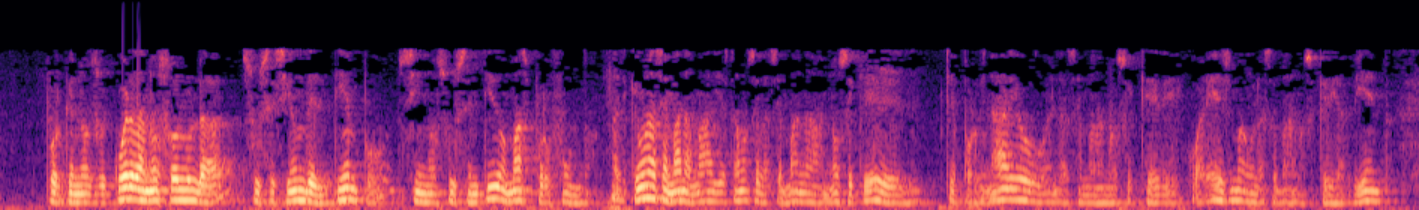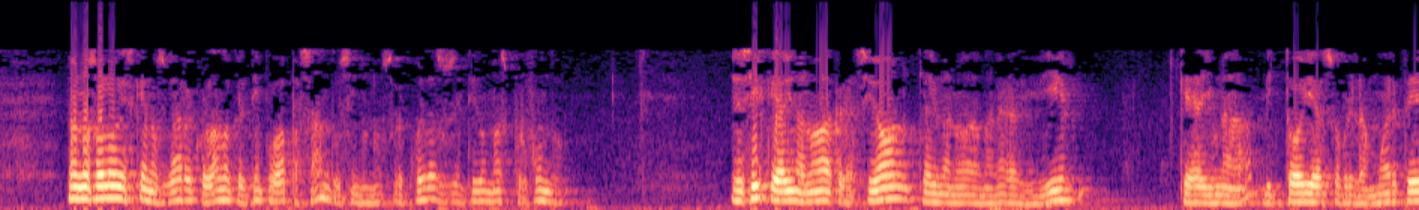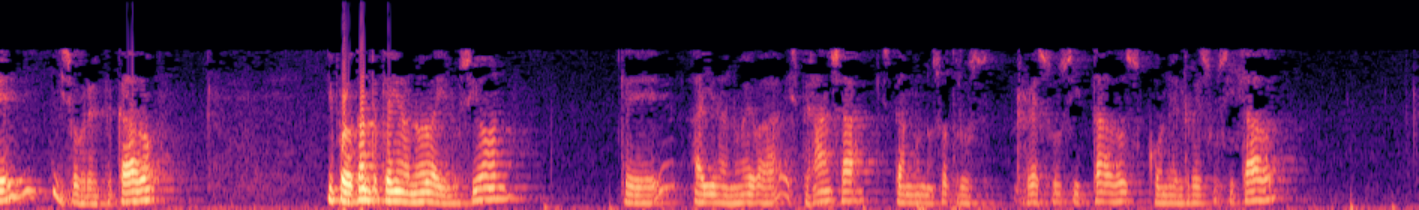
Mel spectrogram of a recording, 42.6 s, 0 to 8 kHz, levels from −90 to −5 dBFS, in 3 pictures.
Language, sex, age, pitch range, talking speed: Spanish, male, 50-69, 115-140 Hz, 160 wpm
